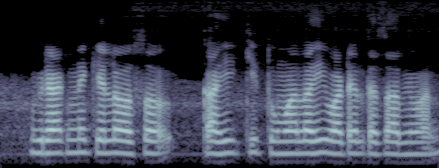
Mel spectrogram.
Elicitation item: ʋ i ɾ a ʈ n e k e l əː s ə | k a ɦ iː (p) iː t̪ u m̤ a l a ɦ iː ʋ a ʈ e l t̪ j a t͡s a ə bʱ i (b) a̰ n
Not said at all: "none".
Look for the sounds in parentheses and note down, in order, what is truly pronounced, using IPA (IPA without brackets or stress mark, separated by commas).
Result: k, m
